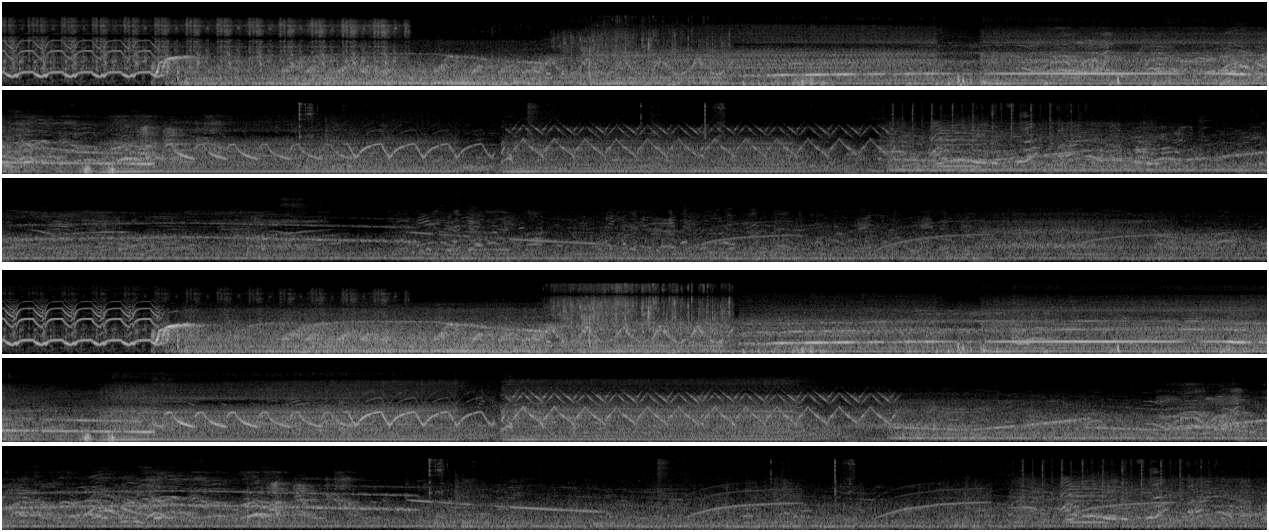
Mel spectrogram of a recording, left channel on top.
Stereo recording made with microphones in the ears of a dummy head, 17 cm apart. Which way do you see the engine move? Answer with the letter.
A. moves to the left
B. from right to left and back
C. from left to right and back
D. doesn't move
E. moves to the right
E.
